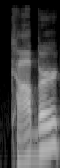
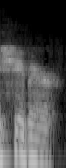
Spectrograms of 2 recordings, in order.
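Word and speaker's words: Chabert: Um but her co-star from Mean Girls, um Lacy uh Cobbert, is that how you say her name? Lacy Sha Bear. Sorry, Sha Bear.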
